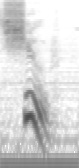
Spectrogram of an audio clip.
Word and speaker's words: shuv: When you go back and you look in the Hebrew, it's a word that's, that, that is pronounced shuv. And that word shuv is more of a financial term.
